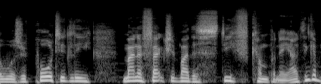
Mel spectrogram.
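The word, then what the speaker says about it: Steiff: the doll however was reportedly manufactured by the steve company i think i'm pronouncing that right s-t-e-i-f-f of germany purchased by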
